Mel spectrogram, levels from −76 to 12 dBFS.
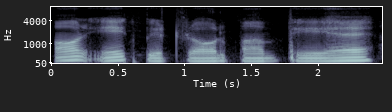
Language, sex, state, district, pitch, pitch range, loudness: Hindi, male, Jharkhand, Ranchi, 110 Hz, 105-125 Hz, -19 LUFS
